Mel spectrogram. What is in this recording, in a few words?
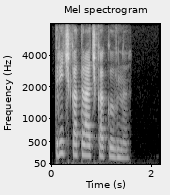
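"тричка-трачкакывны", Komi, female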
